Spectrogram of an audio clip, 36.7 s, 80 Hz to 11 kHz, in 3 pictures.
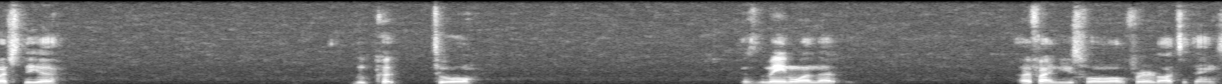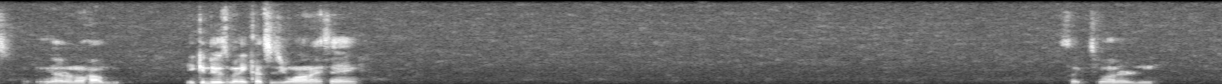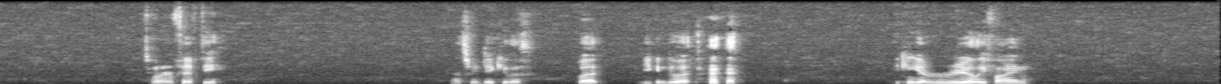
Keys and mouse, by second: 1.4 shift+a, 3.6 Tab, 4.2 ctrl+r, 28.2-29.4 middle drag, 29.4 click, 29.6 middle click, 29.7 click, 30.5 click, 30.8 middle click, 31.1 click, 31.6 click, 32.7 click, 32.9 click, 32.9-34.4 middle drag, 35.0-36.6 right drag.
